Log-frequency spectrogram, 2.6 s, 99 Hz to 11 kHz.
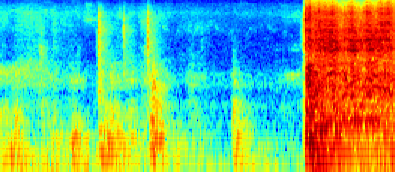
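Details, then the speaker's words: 1968 Ford Mustang after reconnecting coil wire, first run in about 20 years parked: quiet handling, then engine catches suddenly and settles into a strong, even, steady idle with no misses; normal idle. "dig it guys it's freaking idling wow man that's awesome I haven't heard my car running 20 years she sounds good too"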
